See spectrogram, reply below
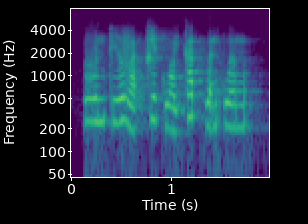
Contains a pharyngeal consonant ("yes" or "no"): no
